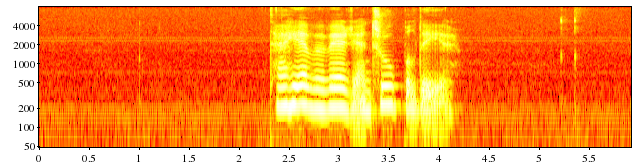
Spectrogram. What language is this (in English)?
Faroese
